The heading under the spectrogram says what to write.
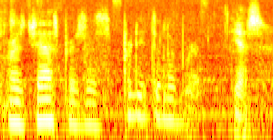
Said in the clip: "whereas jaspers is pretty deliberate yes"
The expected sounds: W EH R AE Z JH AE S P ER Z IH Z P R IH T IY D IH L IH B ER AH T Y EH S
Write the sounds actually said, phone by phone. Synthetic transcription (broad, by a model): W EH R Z JH AE S P ER Z IH Z P R IH T IY D IH L IH B ER AH T Y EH S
